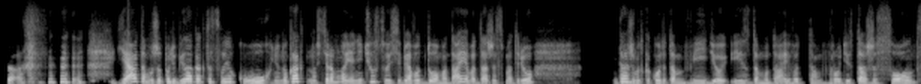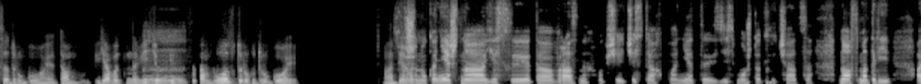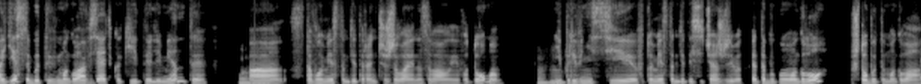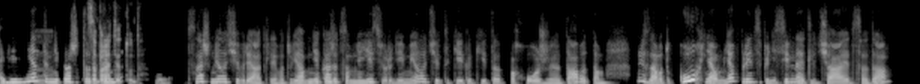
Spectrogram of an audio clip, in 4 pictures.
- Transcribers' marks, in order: laugh; "воздух" said as "воздрух"; tapping; other background noise; unintelligible speech
- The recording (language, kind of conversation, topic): Russian, podcast, Как переезд повлиял на твоё ощущение дома?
